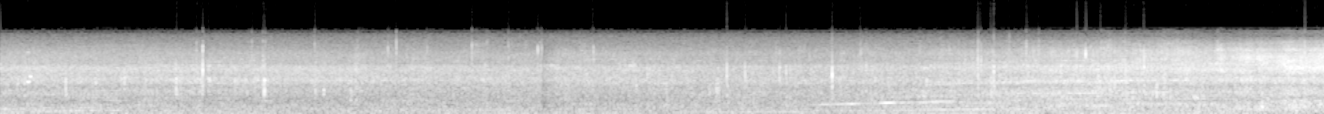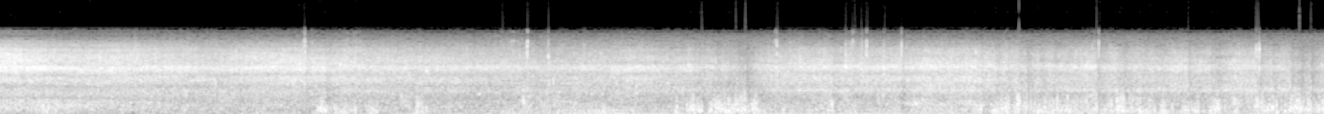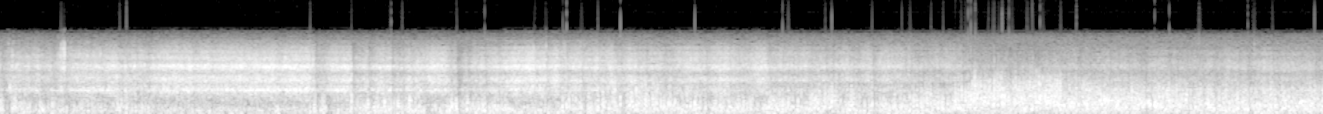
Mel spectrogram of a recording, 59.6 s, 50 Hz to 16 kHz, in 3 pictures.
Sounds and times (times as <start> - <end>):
Bus: 0.0 - 59.5
Stream: 0.0 - 59.5.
